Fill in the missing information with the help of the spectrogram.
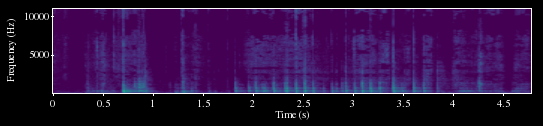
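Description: A paperback copy of "Wonder" with a paper cover, held in one hand, is tapped and scratched by fingertips and nails, first on the back cover and then on the front. Quick, dry taps come in uneven bursts with a papery, scratchy texture and a hollow tone around 300 Hz. Each tap dies away almost instantly.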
